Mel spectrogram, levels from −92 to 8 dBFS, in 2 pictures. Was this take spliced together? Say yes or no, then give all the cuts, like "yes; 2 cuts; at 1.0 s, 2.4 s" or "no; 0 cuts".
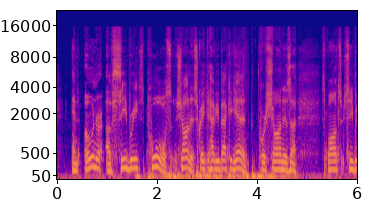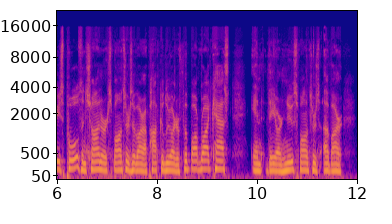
yes; 1 cut; at 3.8 s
